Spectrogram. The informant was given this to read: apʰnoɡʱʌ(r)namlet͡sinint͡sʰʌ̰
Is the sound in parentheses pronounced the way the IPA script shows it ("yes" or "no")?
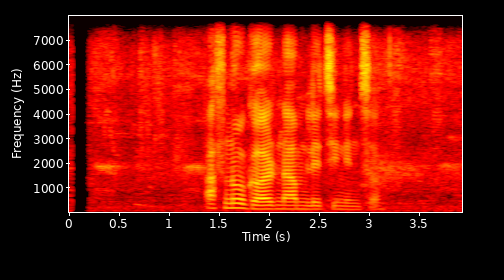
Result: yes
